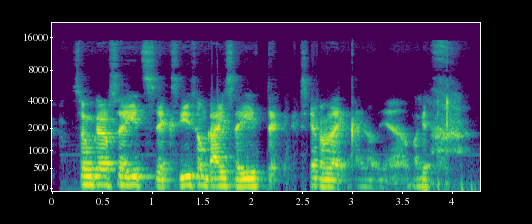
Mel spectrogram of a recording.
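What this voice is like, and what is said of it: Non-native English accent, throaty sound. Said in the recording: “I'm, like, dot in English ... my extremely sexy accent ... you sound like you have, like, seven discs in your throat at all times ... How many discs do you have in your mouth at all times to speak like this?”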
